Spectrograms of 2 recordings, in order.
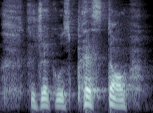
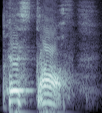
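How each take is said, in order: First: Said in the usual way. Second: PISSED OFF punched high and loud; emphatic repeat. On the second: Real, not acted. Telling how mad Jacob was, loud emphasis. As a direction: hit "Pissed off" hard.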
